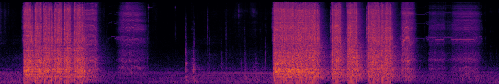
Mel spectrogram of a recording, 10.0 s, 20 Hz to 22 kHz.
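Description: Bursts of an impact or power tool remove 10mm bolts from the radiator support of a 2009-2017 Volvo XC60, loud and close, in rattling runs of a second or two separated by short pauses.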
